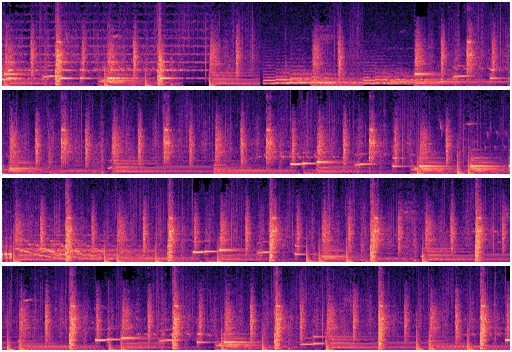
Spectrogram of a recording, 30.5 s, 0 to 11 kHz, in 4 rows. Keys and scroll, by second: 1.2 super+z, 1.9 super+z, 2.1 space, 6.5 super+z, 22.2 space, 24.6 super+z, 29.3 super+z.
